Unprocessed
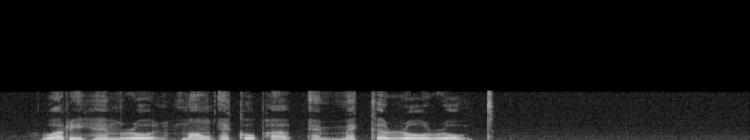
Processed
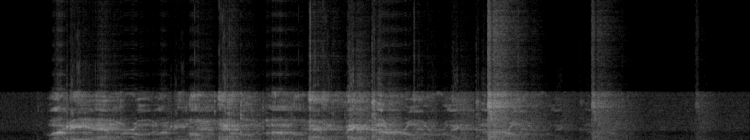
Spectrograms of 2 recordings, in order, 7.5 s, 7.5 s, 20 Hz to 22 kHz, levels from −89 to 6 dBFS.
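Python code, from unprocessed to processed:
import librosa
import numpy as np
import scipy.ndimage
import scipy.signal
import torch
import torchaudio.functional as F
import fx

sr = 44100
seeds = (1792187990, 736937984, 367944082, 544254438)

p1 = scipy.signal.sosfilt(scipy.signal.butter(6, 1600.0, 'highpass', fs=sr, output='sos'), x)
p2 = fx.sample_hold(p1, sr, seeds[0], rate_hz=2300.0, jitter_pct=0)
p3 = p1 + F.gain(torch.from_numpy(p2), -9.5).numpy()
p4 = np.clip(p3, -10.0 ** (-31.0 / 20.0), 10.0 ** (-31.0 / 20.0))
p5 = p4 + fx.echo_feedback(p4, sr, ms=1040, feedback_pct=25, wet_db=-10.0, dry=0)
p6 = fx.rev_plate(p5, sr, seeds[1], rt60_s=1.9, hf_ratio=0.75, predelay_ms=0, drr_db=9.5)
y = fx.sustainer(p6, sr, db_per_s=41.0)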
